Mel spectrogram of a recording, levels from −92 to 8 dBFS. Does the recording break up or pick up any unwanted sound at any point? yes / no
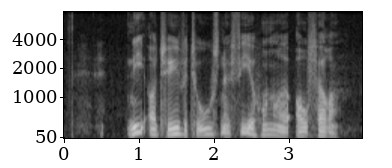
no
